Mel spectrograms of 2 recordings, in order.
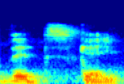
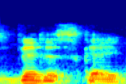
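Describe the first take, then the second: First: The name is said as Vidscape. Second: The name is said as Videscape. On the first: The speaker calls it wrong. "not Vidscape" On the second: The speaker calls it right. "It's Videscape"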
